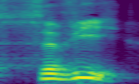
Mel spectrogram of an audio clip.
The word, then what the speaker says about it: Sevi: Just getting the pronunciation right because most people here would probably say Sevi, but it's a bit more um shall we use the word posh than Sevi. It's Sevi.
